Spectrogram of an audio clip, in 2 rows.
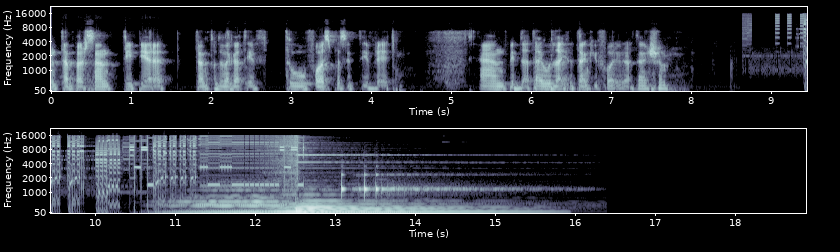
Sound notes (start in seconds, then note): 9.0 electronic beeping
